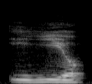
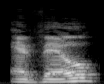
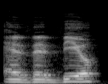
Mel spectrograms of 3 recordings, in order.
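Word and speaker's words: Eʋeawo: The name is actually pronounced Eveo or Evevio. In the singular, it is Eve.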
